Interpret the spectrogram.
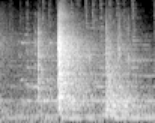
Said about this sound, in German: öffnet die Tür zu einem langen Kellerraum.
